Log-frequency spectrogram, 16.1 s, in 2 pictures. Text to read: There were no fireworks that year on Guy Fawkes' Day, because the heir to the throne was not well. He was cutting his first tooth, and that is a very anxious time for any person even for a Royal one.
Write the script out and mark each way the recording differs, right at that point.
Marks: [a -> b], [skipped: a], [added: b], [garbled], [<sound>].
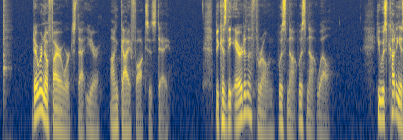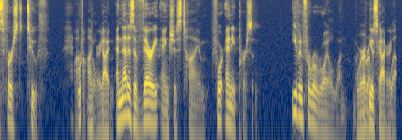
[tap] There were no fireworks that year on Guy Fawkes' Day, because the heir to the throne was not [added: was not] well. He was cutting his first tooth, [garbled] and that is a very anxious time for any person even for a Royal one. [garbled]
